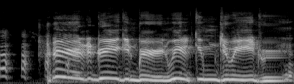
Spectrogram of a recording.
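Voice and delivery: high, cartoonish, put-on Swedish cook accent. Speaker retells muted game dialogue being voiced, in a Swedish Chef voice. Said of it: "Balgrove turned into the Swedish chef".

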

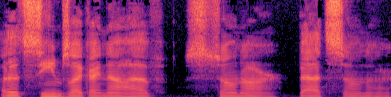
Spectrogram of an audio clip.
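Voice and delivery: low flat deadpan monotone, sonar drawn out. Retelling what he said while still in that mode, imitating a flat monotone. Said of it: "just like monotone".

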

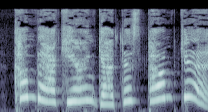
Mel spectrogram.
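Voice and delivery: very high, loud, shrill, swooping hollering yell. [name] calls after the truck driver who dropped the pumpkin, yelled. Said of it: "she yelled".

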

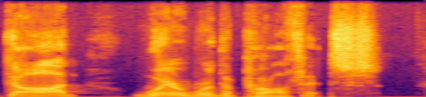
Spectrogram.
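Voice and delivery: restrained, held-back outcry like a scream. Retelling how a man screamed at god at the tv: imitating someone screaming. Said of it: "he screamed at".

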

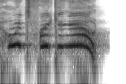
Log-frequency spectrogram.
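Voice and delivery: squeaky, very high-pitched, insistent voice. Warned about freaking out again, insisting no one is: high-pitched voice. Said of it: "Then why is your voice so high?".

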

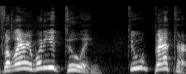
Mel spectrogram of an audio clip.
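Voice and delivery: yelling in a very high, shrill, swooping voice. Reacting to another player's character getting shot: yelling. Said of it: "Why are you yelling at me to do better?".

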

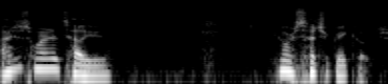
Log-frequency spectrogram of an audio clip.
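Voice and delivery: mock voice, deliberately cracking and breaking. Retelling a woman thanking the speaker for being a great coach, imitating a cracking voice. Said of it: "and her voice starts cracking".

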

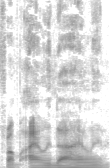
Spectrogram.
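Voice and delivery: deep, soft, hushed put-on seductive murmur. Repeating advice for another speaker who asked for a sexy voice: put-on sexy voice. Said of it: "say it in a sexy voice".

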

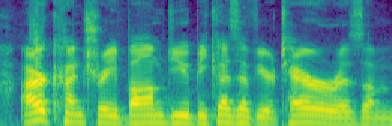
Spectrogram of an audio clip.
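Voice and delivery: ordinary delivery

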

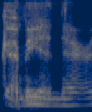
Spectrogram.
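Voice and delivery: put-on, dropped, very deep, hushed, soft voice. Telling someone how to say it in an audio file, put-on deep voice. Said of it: "you have to say it in that deep voice".

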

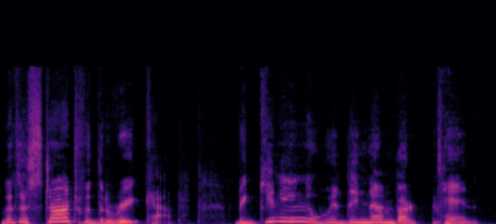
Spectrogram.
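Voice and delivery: theatrical, spooky Halloween-flavoured puppet voice. Starting a recap of a ranked list: Count from Sesame Street voice. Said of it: "I just turned into, like, count right there from Sesame Street".

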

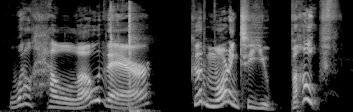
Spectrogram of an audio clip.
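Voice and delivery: sarcastic tone. In a scene about a missing diamond, a character greets the two being held: sarcastic. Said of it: "Now is not the time for being sarcastic".

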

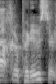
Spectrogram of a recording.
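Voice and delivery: ordinary delivery

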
